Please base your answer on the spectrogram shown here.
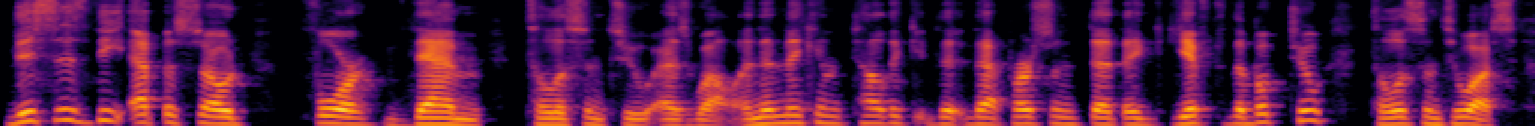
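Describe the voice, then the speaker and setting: A man with a fairly high voice hosts a casual review podcast. He rambles along with enthusiasm and swears loosely as he goes. The sound is very dry, with no room on it. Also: normal speed, hardly any pauses, no room sound. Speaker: podcast co-host reviewing comics.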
